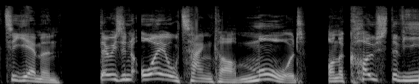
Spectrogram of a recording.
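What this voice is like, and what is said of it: Usual voice. Nothing is said of it.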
